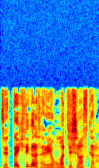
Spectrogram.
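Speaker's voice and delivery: very high, loud, fast, hyped-up excited gushing. Quoting someone's reply about the dinner show, imitating a high, excited voice. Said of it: "もうあの高い声で、もうこんな感じで、もうすごいテンションで".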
